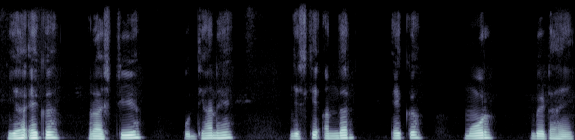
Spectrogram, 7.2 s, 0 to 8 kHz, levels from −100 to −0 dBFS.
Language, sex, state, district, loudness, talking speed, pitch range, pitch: Hindi, male, Jharkhand, Jamtara, -24 LUFS, 90 wpm, 125-155 Hz, 140 Hz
